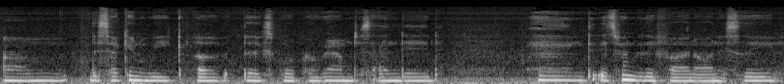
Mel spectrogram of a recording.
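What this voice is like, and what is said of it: Fading, strained voice. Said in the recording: “I'm losing my voice. I really cannot whisper right now,”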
